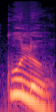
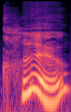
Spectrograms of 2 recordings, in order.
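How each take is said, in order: First: A vowel separates the first two consonants. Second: The word begins with a consonant cluster. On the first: "সে বলবে কুলু" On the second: "আপনি বলবেন ক্লু"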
